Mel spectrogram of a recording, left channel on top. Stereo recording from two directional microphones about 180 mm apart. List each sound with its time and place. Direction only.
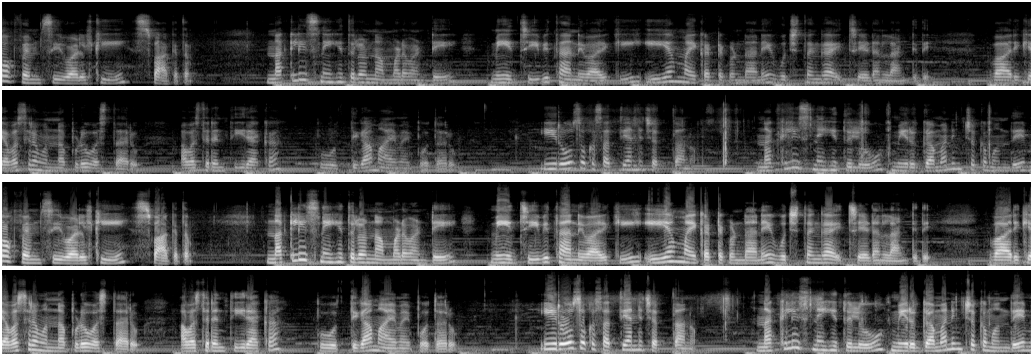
0.0 s a woman's voice: 25° right (ahead or behind)
13.6 s a woman's voice: 55° right (ahead or behind); by 20.6 s 40° right (ahead or behind)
